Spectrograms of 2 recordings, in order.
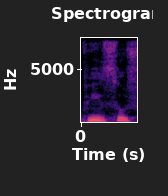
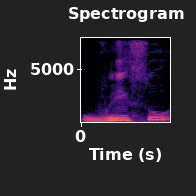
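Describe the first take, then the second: First: The word begins with a v sound. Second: The word begins with a w sound. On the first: "আপনি হয়তো ভিসু শুনেছেন" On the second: "ওয়াউজের উই হয়ে থাকে"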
